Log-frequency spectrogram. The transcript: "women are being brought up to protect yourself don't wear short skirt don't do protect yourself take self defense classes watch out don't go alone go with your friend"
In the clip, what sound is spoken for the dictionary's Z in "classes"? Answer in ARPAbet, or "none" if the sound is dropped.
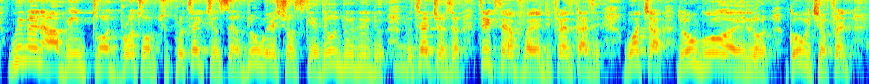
none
